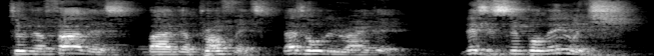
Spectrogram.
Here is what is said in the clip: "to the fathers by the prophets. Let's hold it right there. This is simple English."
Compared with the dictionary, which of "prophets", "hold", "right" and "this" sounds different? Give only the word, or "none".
hold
